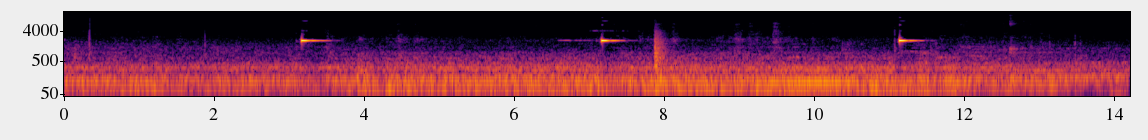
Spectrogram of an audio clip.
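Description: An elevator hums steadily as it rises.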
